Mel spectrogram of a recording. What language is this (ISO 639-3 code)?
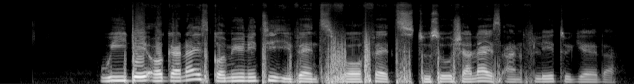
pcm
